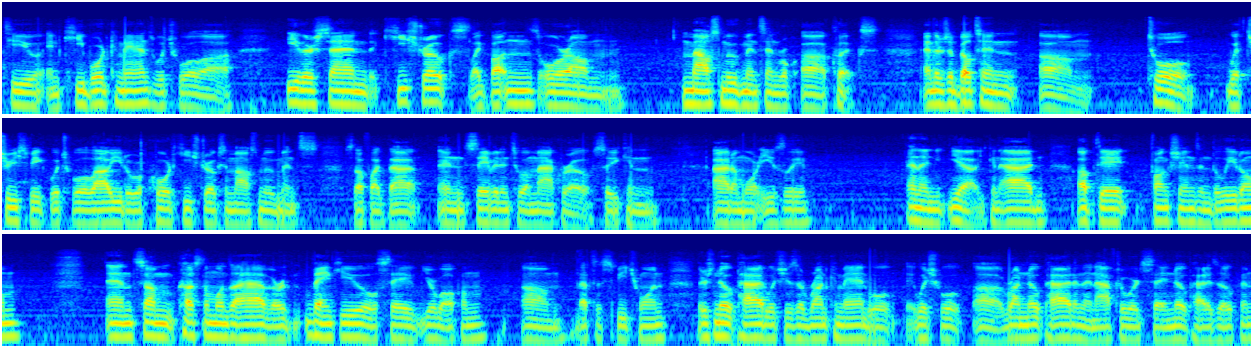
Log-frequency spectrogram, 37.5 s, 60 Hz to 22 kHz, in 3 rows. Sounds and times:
Male speech, man speaking: 0.0s - 6.2s, 6.8s - 20.6s, 21.5s - 25.2s, 26.0s - 37.4s
Narration, monologue: 0.0s - 37.4s.

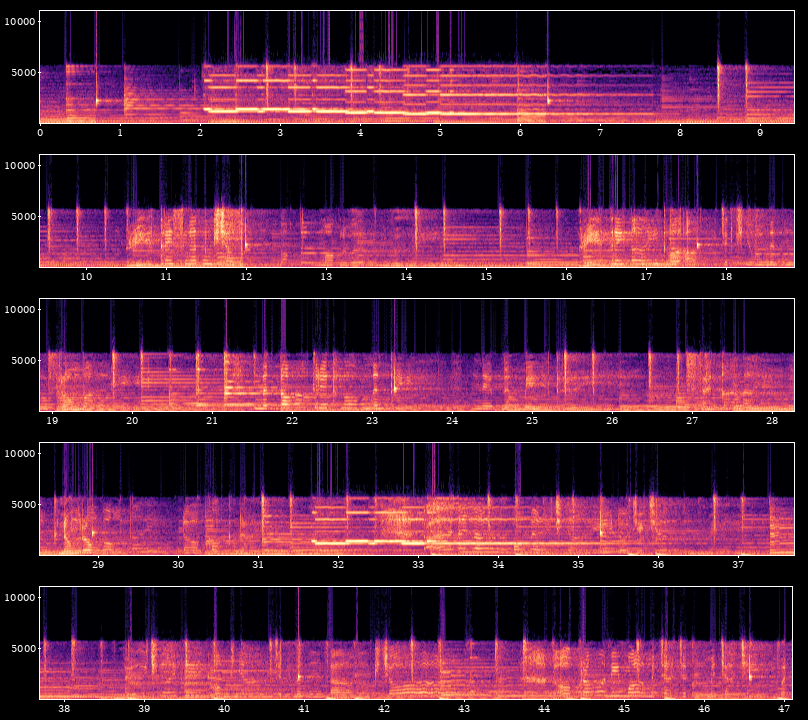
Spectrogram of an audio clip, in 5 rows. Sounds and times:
Music: 0.0s - 47.1s.

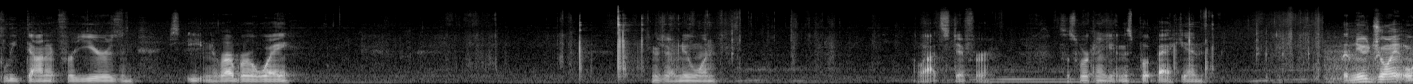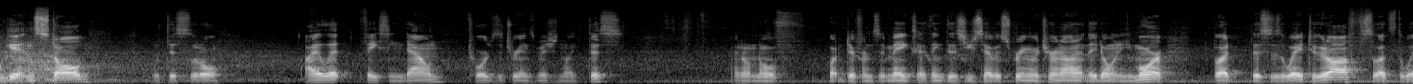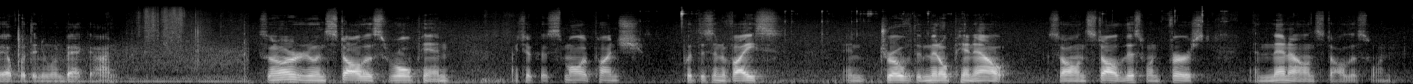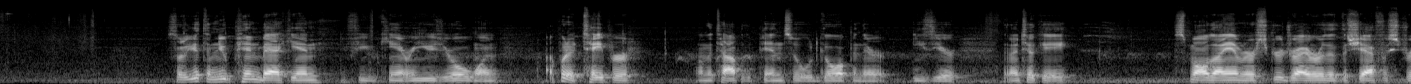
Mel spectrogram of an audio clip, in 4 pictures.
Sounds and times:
Speech: 0.0s - 3.0s, 6.5s - 7.3s, 9.2s - 10.0s, 10.6s - 12.1s, 13.3s - 15.1s, 15.7s - 16.4s, 17.2s - 20.4s, 21.4s - 29.4s, 30.8s - 32.8s, 33.4s - 36.1s, 36.7s - 42.2s, 44.1s - 48.8s, 49.4s - 53.2s, 54.2s - 56.5s
Outside, urban or manmade: 0.0s - 56.5s.

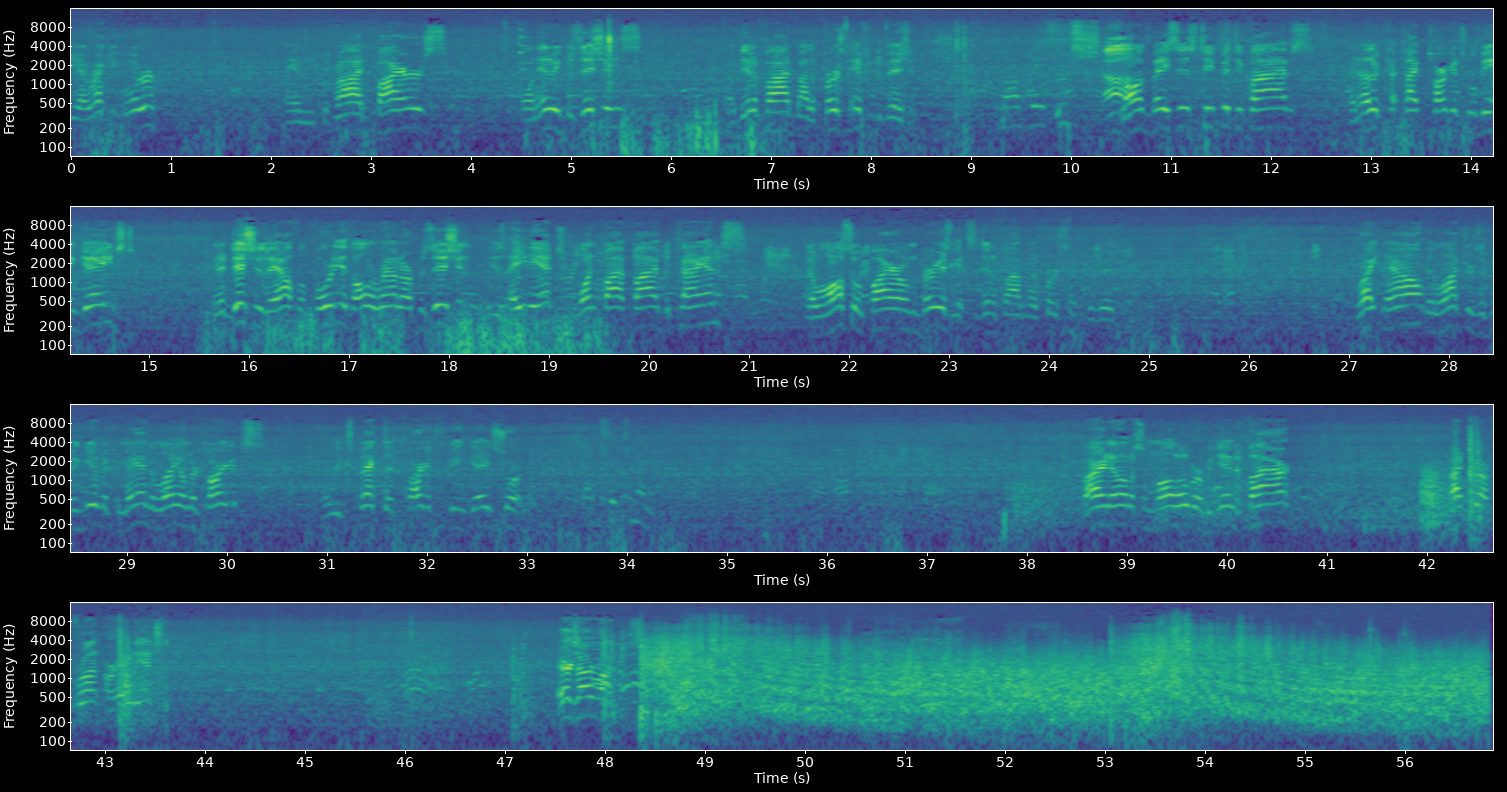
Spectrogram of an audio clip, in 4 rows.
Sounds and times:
Speech: 0.0s - 0.9s, 2.2s - 8.5s, 9.1s - 14.9s, 15.7s - 25.0s, 25.6s - 30.4s, 31.0s - 34.4s, 38.6s - 40.7s, 42.3s - 47.0s, 47.6s - 48.5s
Outside, urban or manmade: 0.0s - 56.8s.

